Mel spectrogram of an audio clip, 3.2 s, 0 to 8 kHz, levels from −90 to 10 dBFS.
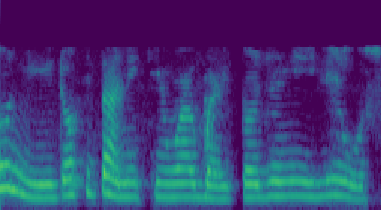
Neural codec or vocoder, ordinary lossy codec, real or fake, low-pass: codec, 16 kHz, 6 kbps, DAC; AAC, 16 kbps; fake; 7.2 kHz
